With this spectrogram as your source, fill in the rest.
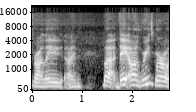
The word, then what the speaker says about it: Raleigh: for calling about health Raleigh oh I was saying Brolly my bad was Raleigh oops my bad what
